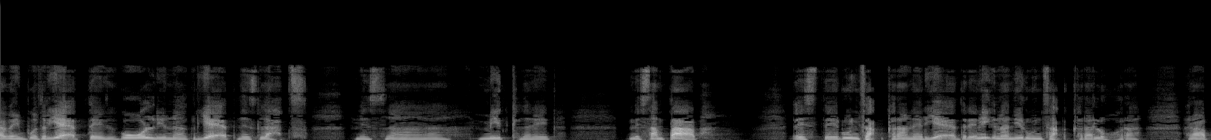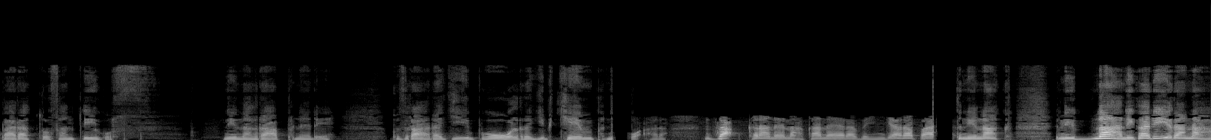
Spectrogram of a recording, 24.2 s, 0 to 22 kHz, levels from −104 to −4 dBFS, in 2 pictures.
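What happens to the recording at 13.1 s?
Gritty, lispy s sounds and a metallic treble run through the whole clip, including 13.1 s. The likely cause is heavy HE-AAC compression. Only the lower spectrum is properly coded, and the top is rebuilt by copying lower bands upward, so harmonics don't line up. The damage points to a very low bitrate, around 16 kbps.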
